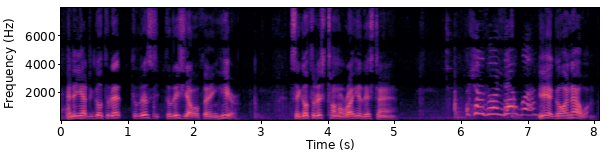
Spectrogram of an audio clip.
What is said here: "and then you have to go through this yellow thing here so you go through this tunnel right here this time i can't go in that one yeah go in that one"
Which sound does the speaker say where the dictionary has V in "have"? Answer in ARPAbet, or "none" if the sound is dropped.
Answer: F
